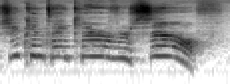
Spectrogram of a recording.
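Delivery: squeaky-high quote at normal volume; high put-on voice. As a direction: imitate an onlooker way up high. Retold onlookers' remark.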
